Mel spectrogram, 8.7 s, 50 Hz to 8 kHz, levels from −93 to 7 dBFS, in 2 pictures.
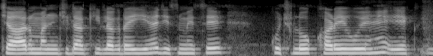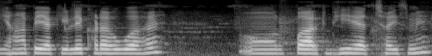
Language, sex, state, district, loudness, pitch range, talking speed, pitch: Hindi, female, Haryana, Jhajjar, -17 LUFS, 210-225 Hz, 180 wpm, 220 Hz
